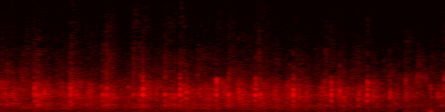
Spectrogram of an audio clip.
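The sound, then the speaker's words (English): An audience applauds steadily, dense overlapping claps forming a continuous bright patter that holds an even loudness throughout, with no voices breaking through. “I'm expecting everyone who clapped to be there on the first day that we do that.”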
